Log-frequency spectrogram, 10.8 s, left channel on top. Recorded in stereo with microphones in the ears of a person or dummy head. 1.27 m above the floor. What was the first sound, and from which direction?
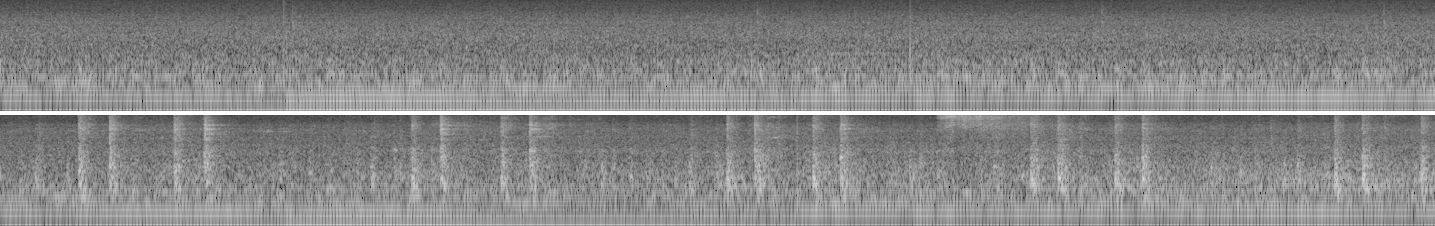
Only background noise.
